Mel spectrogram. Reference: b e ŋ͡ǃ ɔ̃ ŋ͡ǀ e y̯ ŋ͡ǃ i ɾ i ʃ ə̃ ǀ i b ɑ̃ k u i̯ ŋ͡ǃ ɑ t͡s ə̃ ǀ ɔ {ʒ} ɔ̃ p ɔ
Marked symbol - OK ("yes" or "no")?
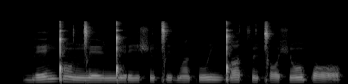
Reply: no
